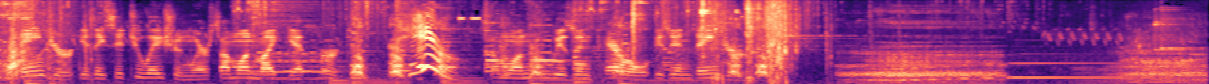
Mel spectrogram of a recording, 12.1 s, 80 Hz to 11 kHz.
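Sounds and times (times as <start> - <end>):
background music note: 2.4 - 7.1
cartoon dog growling: 2.8 - 4.6.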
